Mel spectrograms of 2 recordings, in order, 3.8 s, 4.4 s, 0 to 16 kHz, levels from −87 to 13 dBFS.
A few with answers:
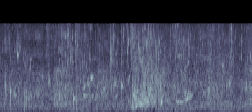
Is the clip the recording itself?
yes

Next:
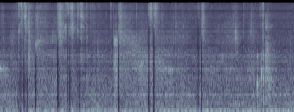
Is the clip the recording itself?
no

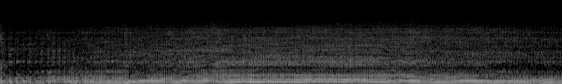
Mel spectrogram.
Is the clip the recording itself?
no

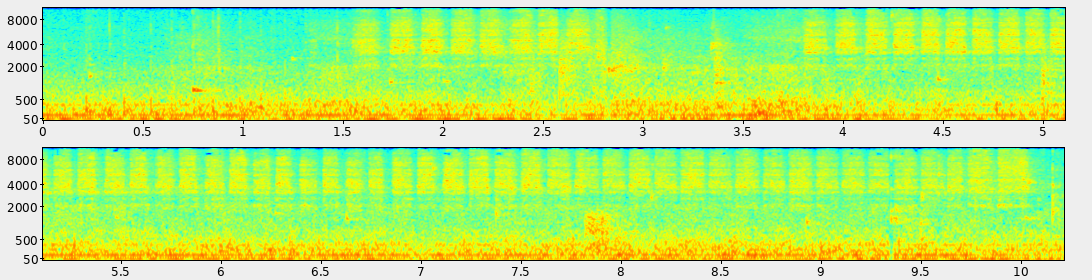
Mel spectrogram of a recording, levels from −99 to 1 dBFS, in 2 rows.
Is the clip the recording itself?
yes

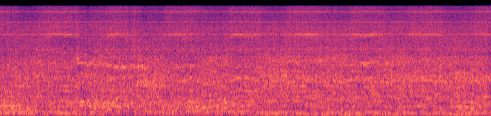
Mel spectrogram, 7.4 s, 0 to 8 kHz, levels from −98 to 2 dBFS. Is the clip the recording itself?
no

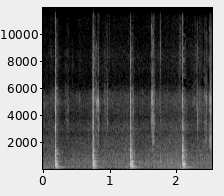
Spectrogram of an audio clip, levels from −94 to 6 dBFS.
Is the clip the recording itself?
yes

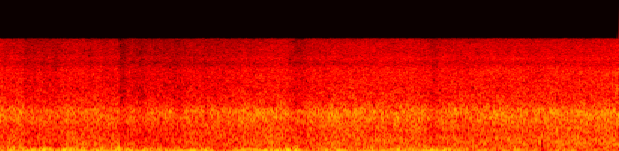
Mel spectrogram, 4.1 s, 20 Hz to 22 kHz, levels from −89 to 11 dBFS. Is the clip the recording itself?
yes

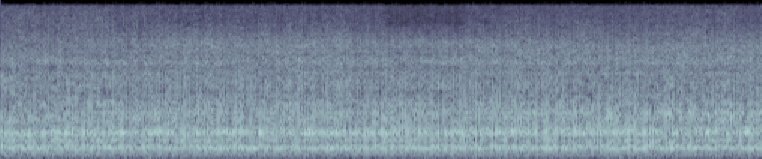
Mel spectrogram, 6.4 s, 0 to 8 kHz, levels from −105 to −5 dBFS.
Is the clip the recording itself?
no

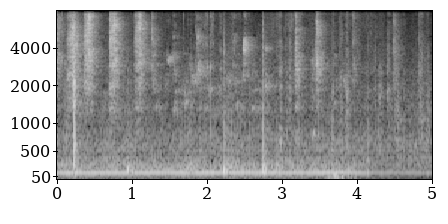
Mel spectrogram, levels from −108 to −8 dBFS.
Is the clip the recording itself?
yes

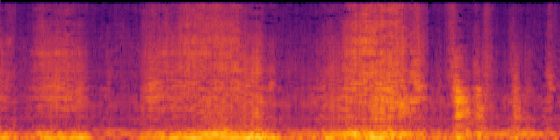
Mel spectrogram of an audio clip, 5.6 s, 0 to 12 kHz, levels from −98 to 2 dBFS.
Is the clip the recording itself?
no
